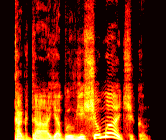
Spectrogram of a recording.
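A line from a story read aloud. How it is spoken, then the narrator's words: Impatient. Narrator (Russian): отвечал он нетерпеливым тоном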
